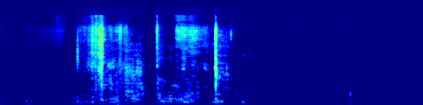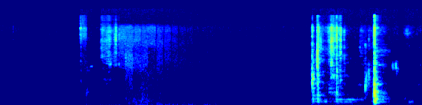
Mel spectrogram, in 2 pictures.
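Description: A paintbrush swishes softly across paper.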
